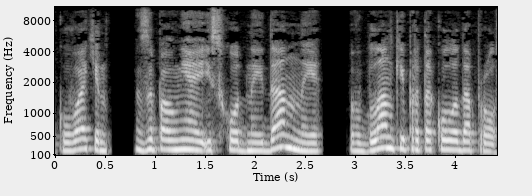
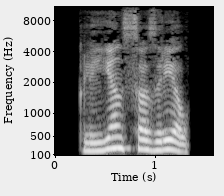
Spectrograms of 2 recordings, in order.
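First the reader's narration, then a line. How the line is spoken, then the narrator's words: Said grimly. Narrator (Russian): мрачно сказал Кувакин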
